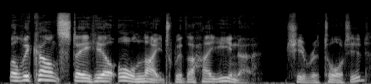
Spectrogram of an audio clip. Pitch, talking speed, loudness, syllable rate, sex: 130 Hz, 195 wpm, -19 LUFS, 4.9 syllables/s, male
